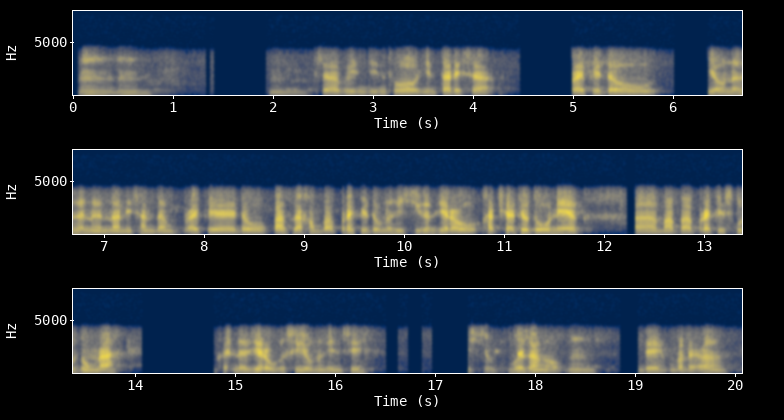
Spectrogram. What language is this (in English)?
Bodo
